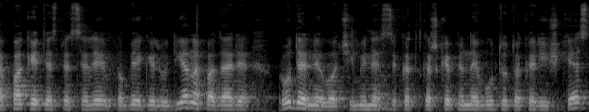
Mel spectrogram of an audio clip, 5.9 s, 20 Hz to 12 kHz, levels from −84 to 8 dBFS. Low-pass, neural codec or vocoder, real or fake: 10.8 kHz; none; real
